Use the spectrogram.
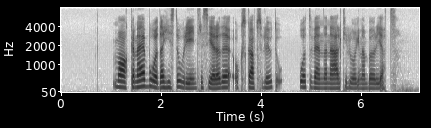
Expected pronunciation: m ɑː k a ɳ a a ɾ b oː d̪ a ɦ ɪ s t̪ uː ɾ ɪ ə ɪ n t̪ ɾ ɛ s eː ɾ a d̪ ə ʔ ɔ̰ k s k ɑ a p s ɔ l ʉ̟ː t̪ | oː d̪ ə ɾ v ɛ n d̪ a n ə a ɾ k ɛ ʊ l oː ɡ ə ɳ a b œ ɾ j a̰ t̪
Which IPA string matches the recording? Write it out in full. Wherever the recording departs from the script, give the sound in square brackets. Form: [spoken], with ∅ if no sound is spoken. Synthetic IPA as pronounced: m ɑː k a ɳ a [æ] ɾ b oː d̪ a ɦ ɪ s t̪ uː ɾ ɪ ə ɪ n t̪ ɾ ɛ s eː ɾ a d̪ ə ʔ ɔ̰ k s k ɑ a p s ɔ l ʉ̟ː t̪ | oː [t̪] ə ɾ v ɛ n d̪ a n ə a ɾ k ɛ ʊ l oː ɡ ə ɳ a b œ ɾ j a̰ t̪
